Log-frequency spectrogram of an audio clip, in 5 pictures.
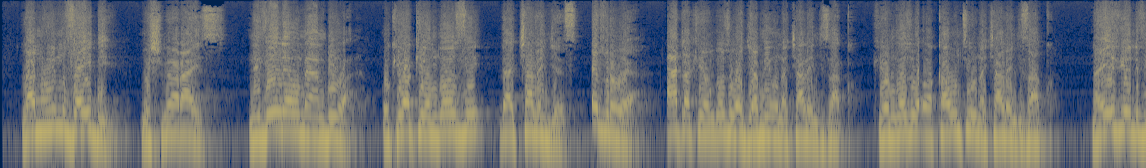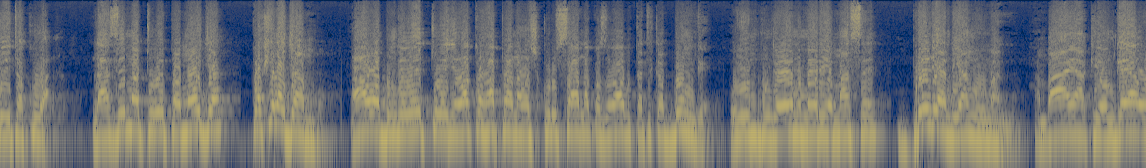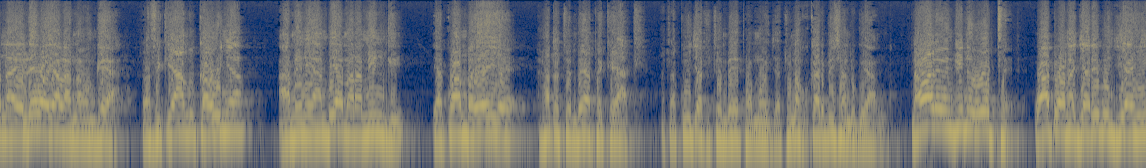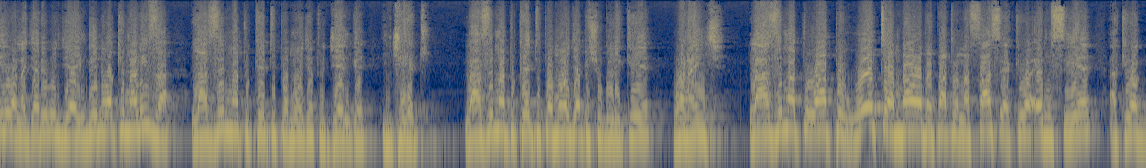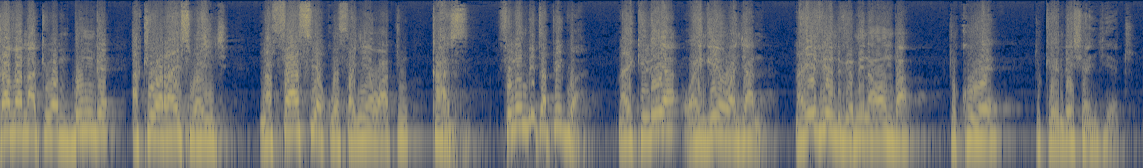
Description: Arrintan ayuu ka sheegay deegaanka Koonfurta Teso ee ismaamulka Busia.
